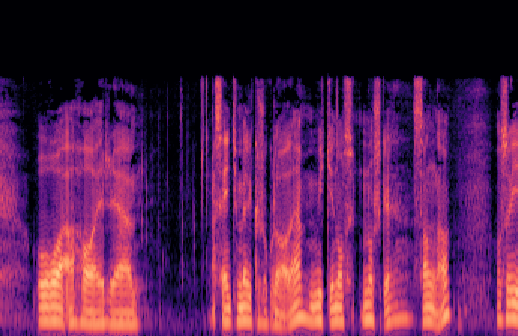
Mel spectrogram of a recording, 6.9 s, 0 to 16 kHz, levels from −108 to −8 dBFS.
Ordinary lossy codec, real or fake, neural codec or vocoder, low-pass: MP3, 48 kbps; fake; codec, 16 kHz, 16 kbps, FreqCodec, larger model; 7.2 kHz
